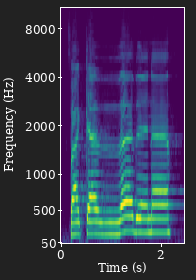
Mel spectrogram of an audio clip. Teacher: huruf dza kita tahan dan kita tekan karena terdapat tanda tasdid fakadzabna huruf ba kita pantulkan atau kita qalqalahkan ya karena berharakat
